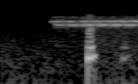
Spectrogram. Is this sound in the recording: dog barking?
no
